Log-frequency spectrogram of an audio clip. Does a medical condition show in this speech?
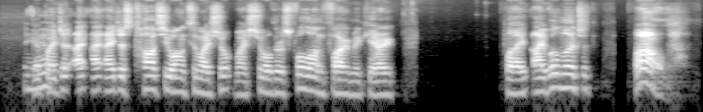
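No.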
